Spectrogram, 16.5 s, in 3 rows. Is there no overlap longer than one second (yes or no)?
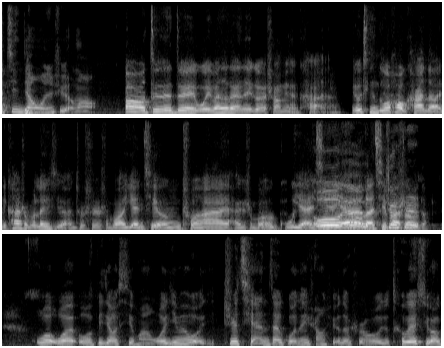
no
